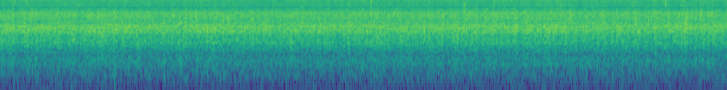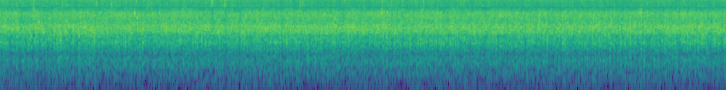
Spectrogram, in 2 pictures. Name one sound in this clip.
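Steady rain falls and patters on a wet street outdoors.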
